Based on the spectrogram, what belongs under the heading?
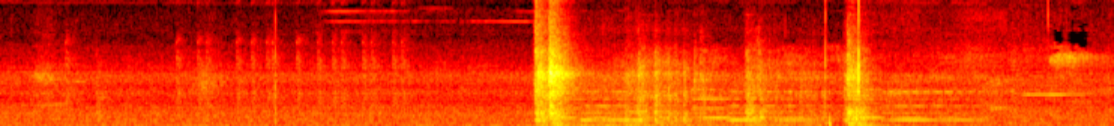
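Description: Train running on rails with a steady rumble, broken by two sharp metallic clanks about two seconds apart, each leaving a brief ringing tone.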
